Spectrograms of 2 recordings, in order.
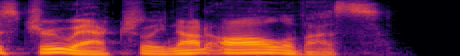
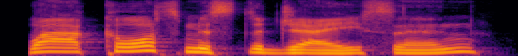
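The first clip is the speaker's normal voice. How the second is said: put-on Southern belle debutante accent. Asked for more of the Southern debutante accent, answering in put-on Southern belle accent. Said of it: "That's a Southern Belle".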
